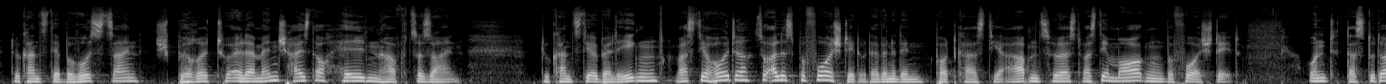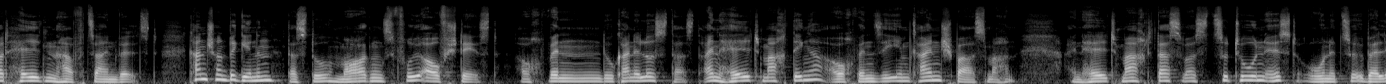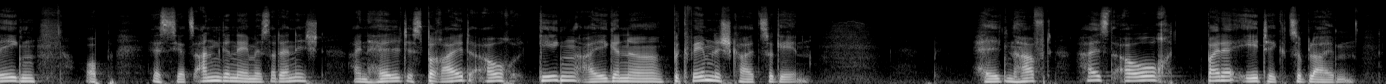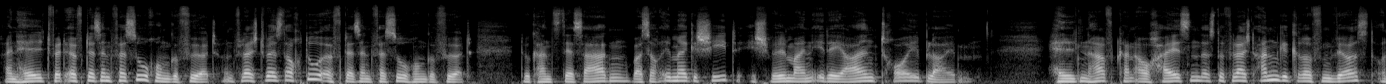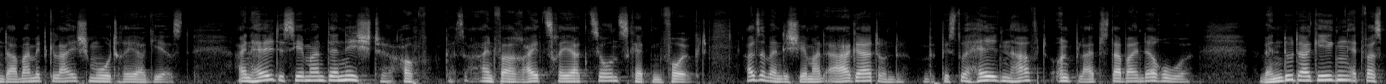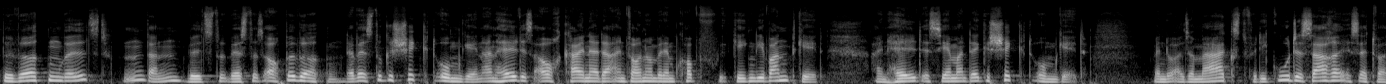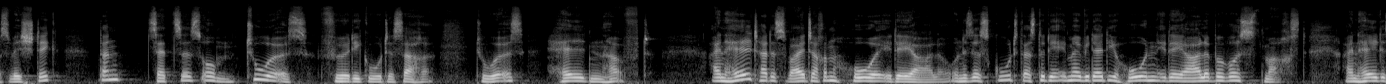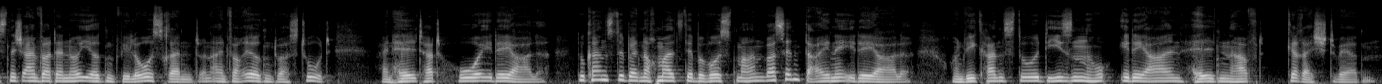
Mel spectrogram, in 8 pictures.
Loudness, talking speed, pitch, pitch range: -19 LUFS, 160 wpm, 145 Hz, 130-170 Hz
